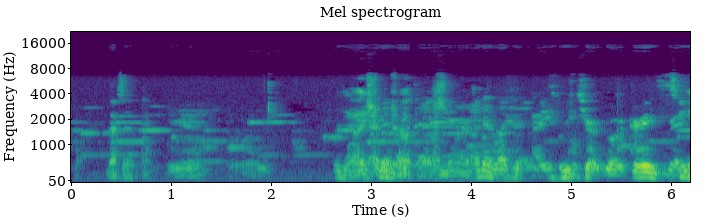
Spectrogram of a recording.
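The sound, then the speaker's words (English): A tinny ice cream truck jingle plays its steady melodic tones, fairly faint, soon buried under several people talking loudly over it. “There's an ice cream truck.”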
